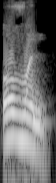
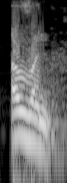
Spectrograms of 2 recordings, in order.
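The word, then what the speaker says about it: oven: गलत प्रोनाउंस करते हैं लोग कहते हैं ओवन ओवन लेकिन यह एक गलत प्रोनंसिएशन है इसकी जो सही प्रोनंसिएशन होगी वह है अवन अवन क्या है अवन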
